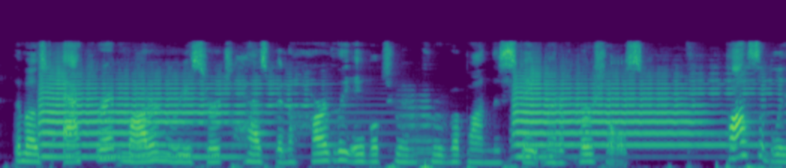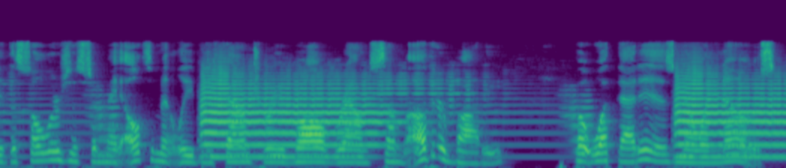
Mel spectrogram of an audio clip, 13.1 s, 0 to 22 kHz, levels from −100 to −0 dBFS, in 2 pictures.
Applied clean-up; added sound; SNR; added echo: classical method log-MMSE.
